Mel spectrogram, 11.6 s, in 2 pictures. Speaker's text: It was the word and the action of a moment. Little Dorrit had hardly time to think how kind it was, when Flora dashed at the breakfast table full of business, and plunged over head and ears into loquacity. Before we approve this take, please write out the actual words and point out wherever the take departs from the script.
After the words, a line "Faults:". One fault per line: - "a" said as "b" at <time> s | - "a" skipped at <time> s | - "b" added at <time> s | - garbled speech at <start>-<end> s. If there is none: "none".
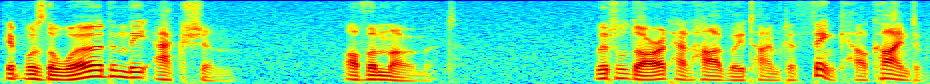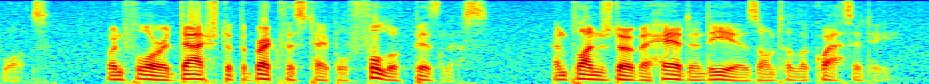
It was the word and the action of a moment. Little Dorrit had hardly time to think how kind it was, when Flora dashed at the breakfast table full of business, and plunged over head and ears onto loquacity.
Faults:
- "into" said as "onto" at 10.5 s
